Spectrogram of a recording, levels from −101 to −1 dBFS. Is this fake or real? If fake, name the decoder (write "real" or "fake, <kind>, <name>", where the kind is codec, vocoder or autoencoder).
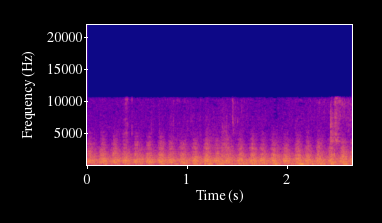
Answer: real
